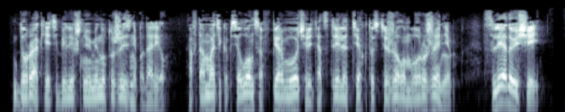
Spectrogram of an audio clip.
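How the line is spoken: Low undertone. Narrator (Russian): Володька сказал вполголоса

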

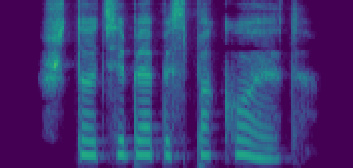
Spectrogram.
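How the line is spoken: Soft question. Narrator (Russian): мягко спросила

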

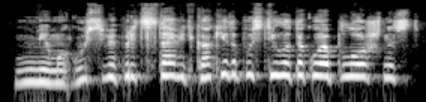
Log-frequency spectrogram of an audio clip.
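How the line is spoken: Muttered. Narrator (Russian): пробормотала мисс Мерчисон

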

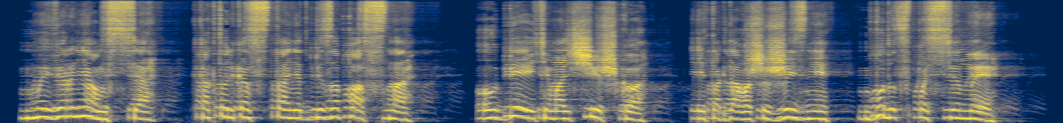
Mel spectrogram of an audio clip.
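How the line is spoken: Hiss. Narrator (Russian): прошипел крупный Раззак

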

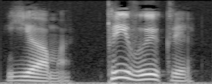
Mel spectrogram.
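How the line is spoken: Sigh. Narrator (Russian): Капитан вздохнул

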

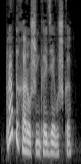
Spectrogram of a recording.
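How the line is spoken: Forced casual tone. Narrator (Russian): Он пытался говорить небрежным тоном

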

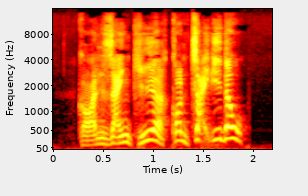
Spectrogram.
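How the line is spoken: Loud shout. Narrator (Vietnamese): Lâm Sung quát to lên rằng

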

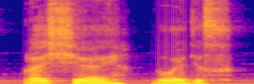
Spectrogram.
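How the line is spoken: Ruler's muffled, hollow voice. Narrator (Russian): глухо молвил правитель

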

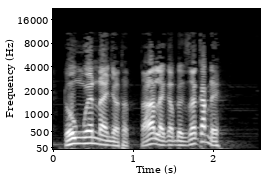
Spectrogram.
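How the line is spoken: Loud laughing speech. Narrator (Vietnamese): Gã cười lớn nói

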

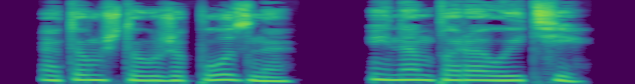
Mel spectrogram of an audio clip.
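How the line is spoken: Hoarse. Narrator (Russian): хрипло ответила

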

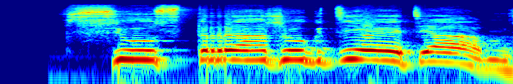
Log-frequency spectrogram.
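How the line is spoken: Frantic yell. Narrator (Russian): Заорал я, как сумасшедший

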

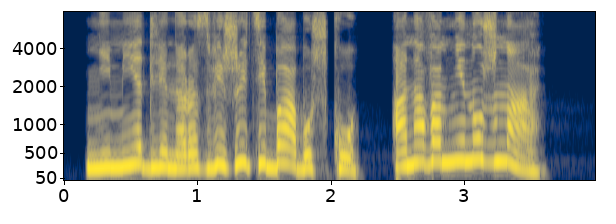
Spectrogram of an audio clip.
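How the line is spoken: Shouting while hurrying. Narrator (Russian): крикнула девушка, прибавляя шаг

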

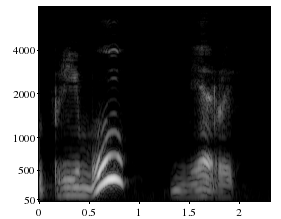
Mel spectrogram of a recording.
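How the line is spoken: Stern repetition. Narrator (Russian): еще раз строго повторил

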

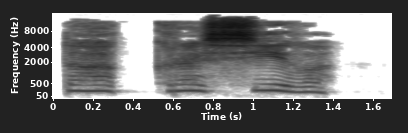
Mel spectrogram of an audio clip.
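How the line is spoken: Breathless awed whisper. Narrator (Russian): прошептала, не в силах даже нормально дышать от восхищения

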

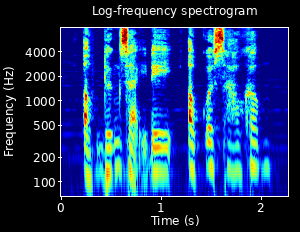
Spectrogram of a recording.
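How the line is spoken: Old woman's trembling voice. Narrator (Vietnamese): Giọng của bà run rẩy mà nói

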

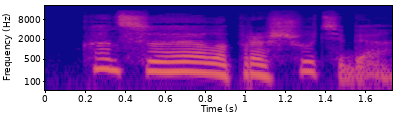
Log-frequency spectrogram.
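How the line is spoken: Sighing. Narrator (Russian): вздохнула Альва

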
